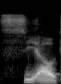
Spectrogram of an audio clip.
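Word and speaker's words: cout: to the controlle C out that's how is pronounced C out as far C then out then this is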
